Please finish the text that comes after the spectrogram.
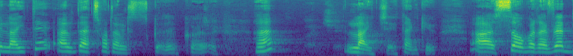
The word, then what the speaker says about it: Leite: shared by, I think his name is pronounced Leite. I've never met him. You know, the guy who's written the most wonderful little book. Is his name Leite? Jose Leite? That's what I'll... Huh? Leite, thank you.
